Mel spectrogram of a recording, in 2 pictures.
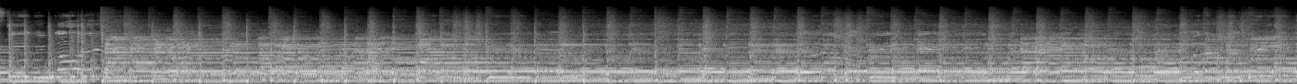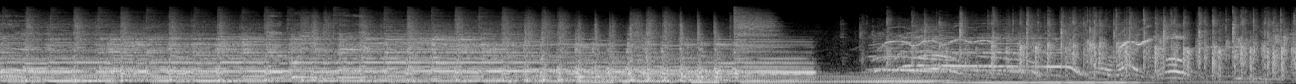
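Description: Live 1960s-style beat group playing: fuzzy electric guitars over a drum kit with a steady beat. The song stops suddenly about 21 seconds in, and wavering, gliding guitar tones ring on through the last few seconds.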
